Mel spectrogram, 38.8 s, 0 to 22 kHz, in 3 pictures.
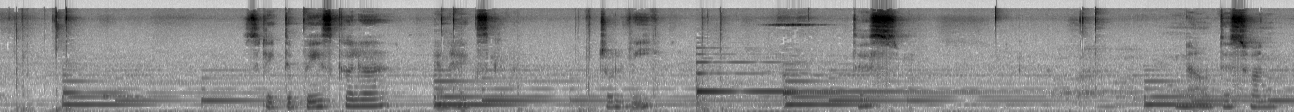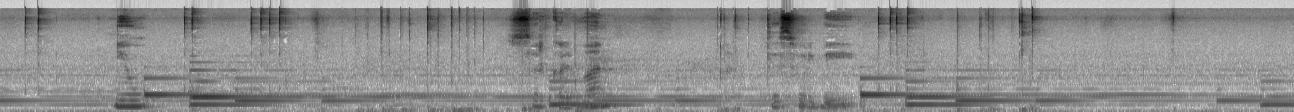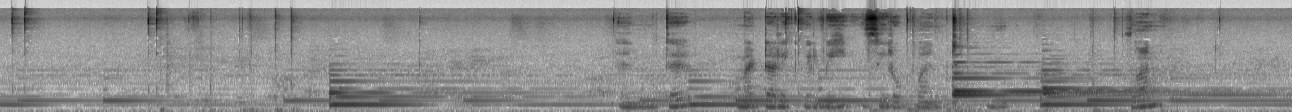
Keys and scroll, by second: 0.1 ctrl+c, 0.5 alt+Tab, 5.7 ctrl+v, 6.9 Return, 18.6 Return, 20.3 alt+Tab, 23.1 alt+Tab, 28.2 ctrl+v, 28.5 Return, 36.7 Return.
